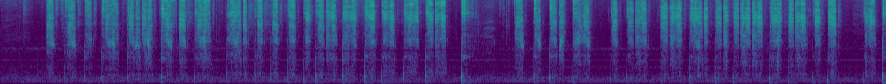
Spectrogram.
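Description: A felt marker squeaks and scratches across paper in short strokes.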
